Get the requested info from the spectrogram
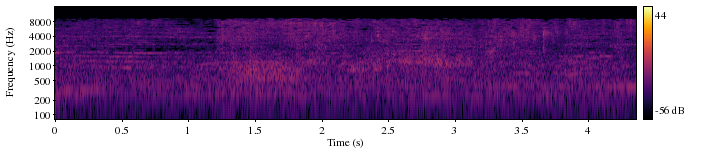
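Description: Hand-held shower head spraying water onto a stone shower floor: a steady hiss of running water that grows louder about a second in.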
